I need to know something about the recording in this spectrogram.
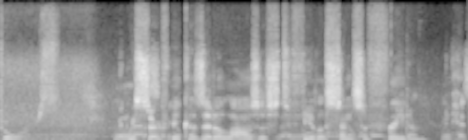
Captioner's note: through translator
